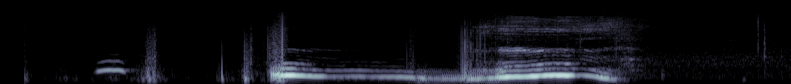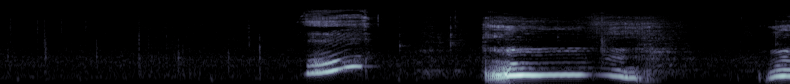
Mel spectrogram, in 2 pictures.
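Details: Alaskan Malamute (Canis lupus familiaris), vocalizing.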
